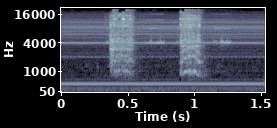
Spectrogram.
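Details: Dodge/Mercedes Sprinter, new turbo boost-pressure actuator after code 2510 limp mode, commanded via scan tool; two short whirring bursts about half a second apart as motor drives the lever; normal actuator operation.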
